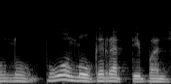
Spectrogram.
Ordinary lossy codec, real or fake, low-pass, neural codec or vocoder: MP3, 96 kbps; real; 7.2 kHz; none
